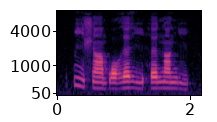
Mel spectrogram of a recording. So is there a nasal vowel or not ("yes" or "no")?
yes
